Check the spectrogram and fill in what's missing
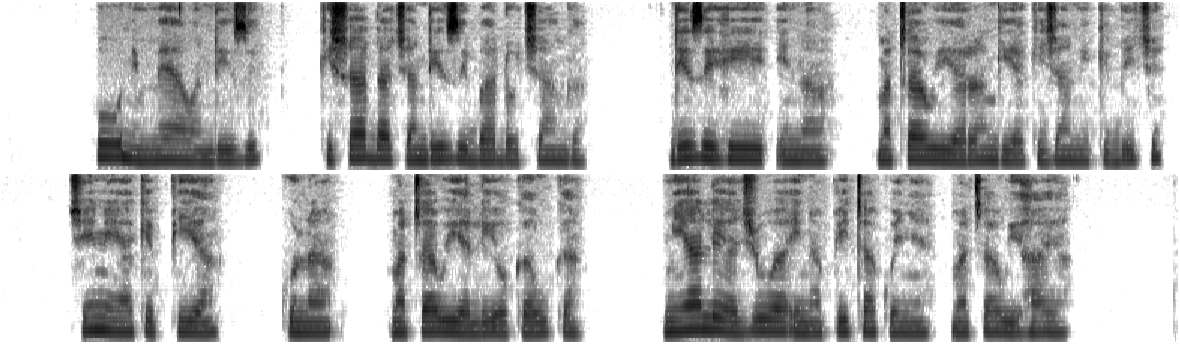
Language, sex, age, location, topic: Swahili, female, 25-35, Nairobi, health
